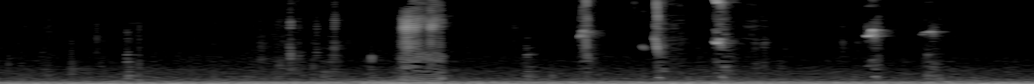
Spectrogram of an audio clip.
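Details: A baby red-handed (Midas) tamarin eating a treat gives thin, very high-pitched chirps and squeaks in short scattered bursts.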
